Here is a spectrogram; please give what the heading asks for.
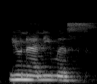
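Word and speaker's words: unanimous: देखिए correct pronounce करना भी बहुत इंपॉर्टेंट है। यूनानिमस, इसको आप बोलेंगे यूनानिमस।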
